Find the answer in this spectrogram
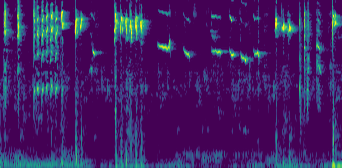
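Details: Ruby-cheeked sunbird singing actively, with bursts of sharp, high, buzzy chirps mixed with short thin whistled notes that slide downward, delivered in quick irregular clusters separated by brief pauses.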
